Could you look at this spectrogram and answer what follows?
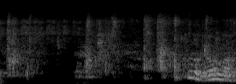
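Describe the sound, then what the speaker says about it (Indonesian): Water rushes steadily through a river flowing inside Goa Basah cave in Indonesia, a broad continuous hiss and slosh that fills the space while a person speaks over it. "Ada sungai yang mengalir nih teman-teman di dalam goanya"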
